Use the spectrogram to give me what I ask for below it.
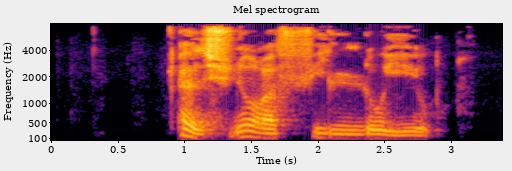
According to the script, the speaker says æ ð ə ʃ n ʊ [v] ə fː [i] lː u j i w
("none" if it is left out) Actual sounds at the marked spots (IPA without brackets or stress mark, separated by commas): ʁ, i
